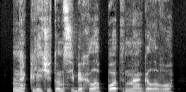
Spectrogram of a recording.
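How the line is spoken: Hissed. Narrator (Russian): прошипела Йеннифер

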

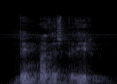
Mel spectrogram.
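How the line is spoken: Plain. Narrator (Spanish): dijo Malespina

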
